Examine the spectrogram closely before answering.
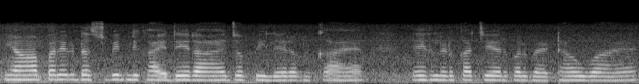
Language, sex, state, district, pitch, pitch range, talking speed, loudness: Hindi, female, Haryana, Rohtak, 200 Hz, 190-210 Hz, 190 wpm, -15 LUFS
